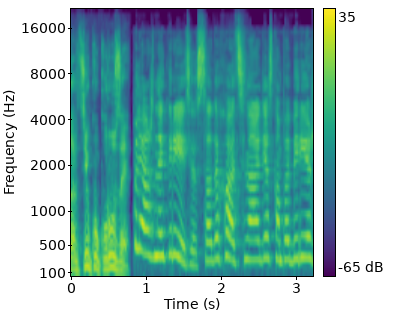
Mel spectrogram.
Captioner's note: spoken in Russian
